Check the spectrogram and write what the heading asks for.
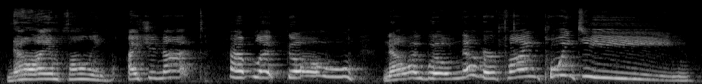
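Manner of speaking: a tiny dino wailing as he falls; panicked little voice. Acted. Tiny falling, despairing.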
